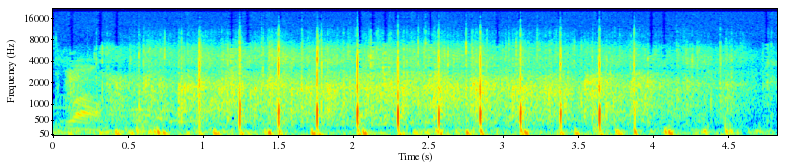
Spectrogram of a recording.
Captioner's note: audience claps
